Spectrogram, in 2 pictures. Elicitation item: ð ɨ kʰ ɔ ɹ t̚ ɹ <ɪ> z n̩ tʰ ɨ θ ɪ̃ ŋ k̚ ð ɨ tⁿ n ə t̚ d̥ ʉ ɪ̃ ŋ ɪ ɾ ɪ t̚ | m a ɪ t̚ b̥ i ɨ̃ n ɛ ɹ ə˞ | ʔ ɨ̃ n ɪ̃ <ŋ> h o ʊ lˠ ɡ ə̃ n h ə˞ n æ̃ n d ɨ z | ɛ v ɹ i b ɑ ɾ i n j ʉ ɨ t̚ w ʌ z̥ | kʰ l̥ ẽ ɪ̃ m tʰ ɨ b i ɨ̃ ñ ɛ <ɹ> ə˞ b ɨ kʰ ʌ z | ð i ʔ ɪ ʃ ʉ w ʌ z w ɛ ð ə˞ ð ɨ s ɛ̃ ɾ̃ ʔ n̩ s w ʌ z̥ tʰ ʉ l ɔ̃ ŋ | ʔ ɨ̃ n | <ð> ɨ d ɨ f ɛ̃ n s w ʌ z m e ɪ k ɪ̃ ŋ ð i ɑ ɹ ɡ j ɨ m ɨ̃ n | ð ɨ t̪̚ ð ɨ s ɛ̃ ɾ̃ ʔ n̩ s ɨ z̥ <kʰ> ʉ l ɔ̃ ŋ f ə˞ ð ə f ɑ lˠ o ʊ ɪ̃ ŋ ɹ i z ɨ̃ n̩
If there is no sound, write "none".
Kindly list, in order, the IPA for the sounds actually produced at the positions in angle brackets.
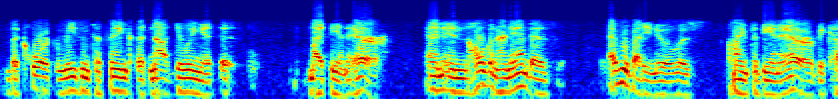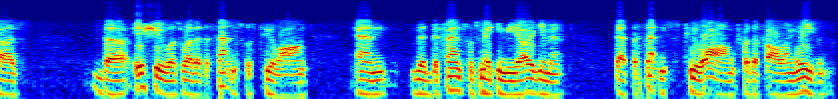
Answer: i, n, ɹ, ð, tʰ

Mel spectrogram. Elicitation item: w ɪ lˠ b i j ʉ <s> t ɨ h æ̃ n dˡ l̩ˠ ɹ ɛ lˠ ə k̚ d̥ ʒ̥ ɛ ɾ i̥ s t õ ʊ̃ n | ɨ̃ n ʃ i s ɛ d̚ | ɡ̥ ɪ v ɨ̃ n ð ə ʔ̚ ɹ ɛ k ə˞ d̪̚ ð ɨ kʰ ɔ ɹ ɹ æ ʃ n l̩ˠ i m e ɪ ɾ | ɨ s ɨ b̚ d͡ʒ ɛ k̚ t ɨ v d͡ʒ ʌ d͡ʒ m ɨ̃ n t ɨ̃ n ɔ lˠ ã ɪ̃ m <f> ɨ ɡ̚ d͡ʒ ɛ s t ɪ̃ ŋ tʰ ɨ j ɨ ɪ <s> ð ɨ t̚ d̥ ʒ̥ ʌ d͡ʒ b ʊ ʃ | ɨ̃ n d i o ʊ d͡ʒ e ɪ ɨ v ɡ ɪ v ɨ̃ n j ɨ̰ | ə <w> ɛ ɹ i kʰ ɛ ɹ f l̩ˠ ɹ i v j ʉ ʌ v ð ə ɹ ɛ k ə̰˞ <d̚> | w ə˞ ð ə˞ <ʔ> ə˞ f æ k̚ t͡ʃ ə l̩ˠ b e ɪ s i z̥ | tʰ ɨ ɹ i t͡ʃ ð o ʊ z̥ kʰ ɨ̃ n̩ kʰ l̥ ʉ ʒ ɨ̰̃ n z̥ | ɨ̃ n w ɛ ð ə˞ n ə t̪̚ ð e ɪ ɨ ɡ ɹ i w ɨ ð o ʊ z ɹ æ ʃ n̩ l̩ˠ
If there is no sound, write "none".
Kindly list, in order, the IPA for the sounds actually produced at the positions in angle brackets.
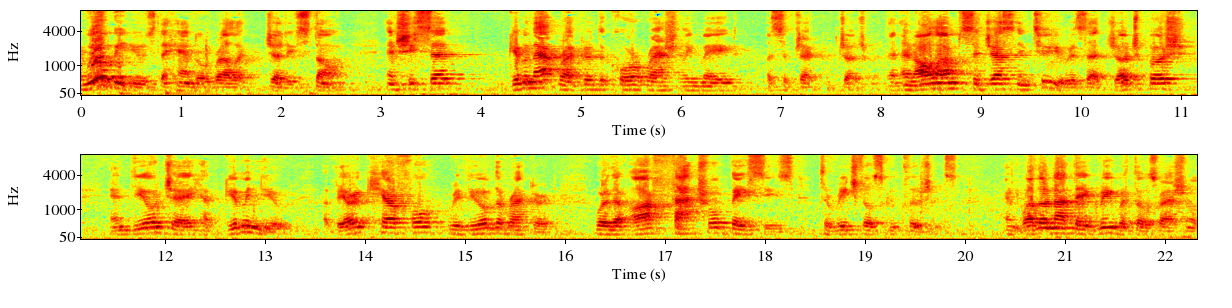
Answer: z, s, z, v, d̚, ʔ

